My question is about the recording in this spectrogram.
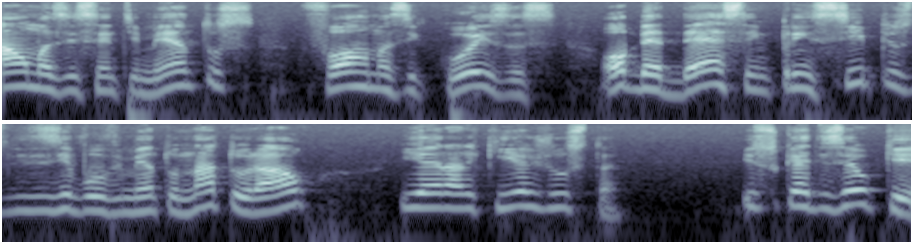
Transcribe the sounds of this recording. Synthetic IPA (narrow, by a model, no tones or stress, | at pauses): awmɐzɪsẽnt̪imẽnt̪ʊsfɔɾmɐzɪkojzɐsobed̪ɛsẽj̃pɾĩsipiʊzd̪ɪd̪ɪzẽvowvimẽnt̪ʊnat̪uɾawɪeɾaɾkiɐʒust̪ɐ | isʊ̥kɛɾd̪izeɾʊke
